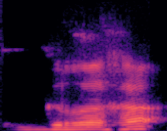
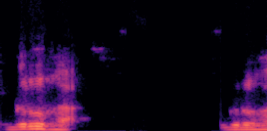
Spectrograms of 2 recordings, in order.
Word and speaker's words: ಗೃಹ: ಇದನ್ನ ನಾವು ಉಚ್ಚಾರ ಮಾಡೋದು ಗ್ರಹ ಅಂತ ಉಚ್ಚಾರ ಮಾಡೋದಿಲ್ಲ ಇದನ್ನ, ಅಲ್ವಾ? ನಾವು ಗ್ರಹ ಅಂತ ಉಚ್ಚಾರ ಮಾಡೋದಿಲ್ಲ, ಉಚ್ಚಾರ ಮಾಡೋದು ಹಿಂಗೆ ಗೃಹ ಗೃಹ ಅಂತಲೇ ಉಚ್ಚಾರ ಮಾಡ.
